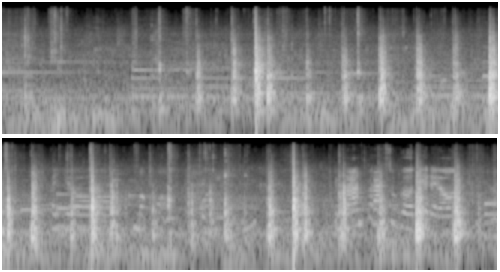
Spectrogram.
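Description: A knife chops on a wooden cutting board.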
